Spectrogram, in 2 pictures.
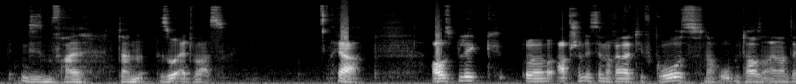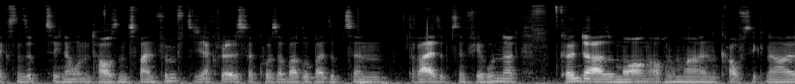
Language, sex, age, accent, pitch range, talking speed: German, male, 40-59, German, 110-125 Hz, 140 wpm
